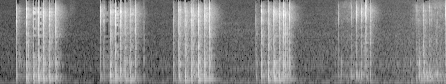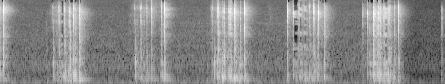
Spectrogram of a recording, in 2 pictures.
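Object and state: Plastic studded panel, fingertip and nail tapping.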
